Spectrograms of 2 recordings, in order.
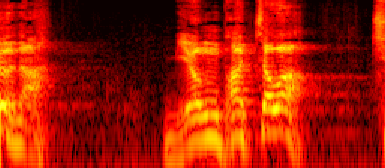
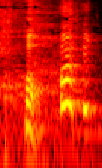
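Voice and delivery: short laugh. Real, not acted. Laughs at the barmaid's retort.

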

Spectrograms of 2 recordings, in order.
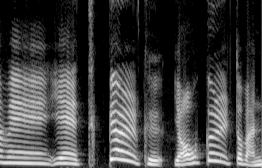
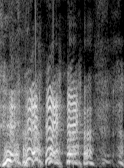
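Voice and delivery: laugh; 7 semitones higher than usual. Real, not acted. Laughing at own pitch.

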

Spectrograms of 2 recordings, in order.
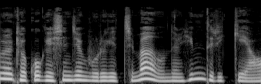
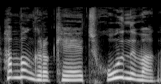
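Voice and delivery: normal talking voice

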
